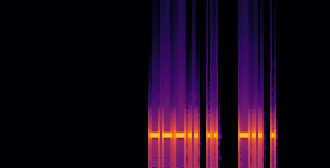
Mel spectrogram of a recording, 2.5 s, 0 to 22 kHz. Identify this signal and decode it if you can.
Morse code, heard as a keyed tone, about 50 wpm, 700 Hz. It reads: 8I DE
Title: Winter Field Day Exchanges Encore 50wpm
